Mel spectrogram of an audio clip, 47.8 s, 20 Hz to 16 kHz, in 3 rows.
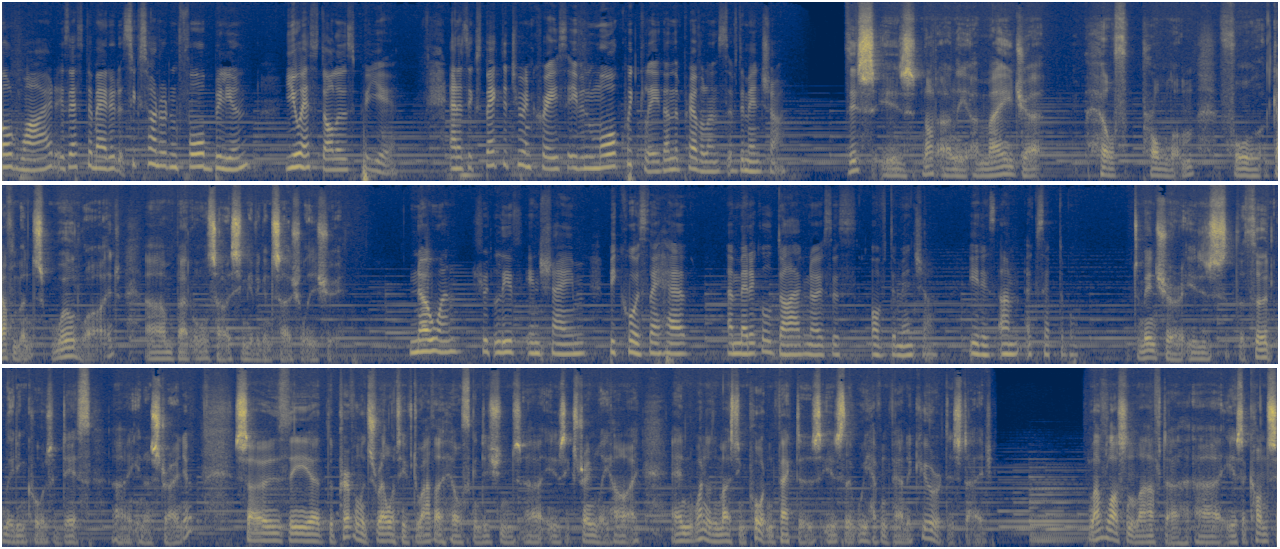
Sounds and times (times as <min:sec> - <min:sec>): Music: 0:00.0 - 0:47.8.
